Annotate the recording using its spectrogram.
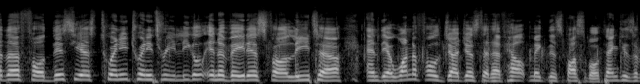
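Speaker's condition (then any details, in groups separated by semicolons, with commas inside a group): No condition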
